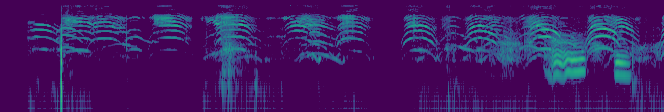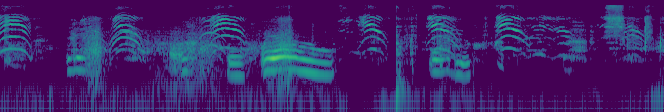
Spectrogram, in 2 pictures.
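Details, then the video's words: Newborn kittens meowing when they feel insecure, several overlapping high arched mews repeated rapidly, some rising then falling, a few lower drawn-out cries in the middle, quiet indoor background. "قطط صغيرة حديثة الولادة تموء عند احساسها بعدم الطمأنينة"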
